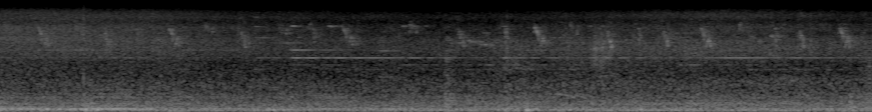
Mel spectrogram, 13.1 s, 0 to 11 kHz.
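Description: Small birds chirping over and over, short quick downward notes. Under them, the faint low drone of the departing twin-engine Cessna 402C dies away within the first couple of seconds.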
